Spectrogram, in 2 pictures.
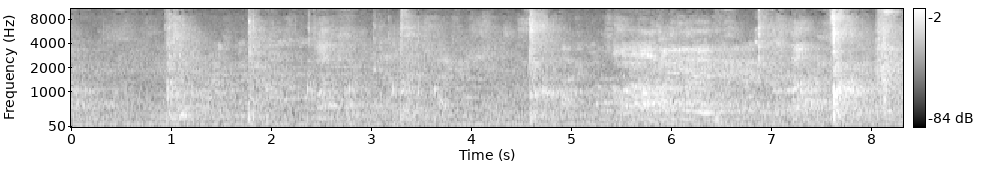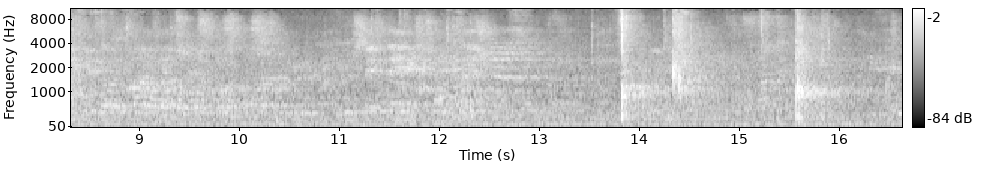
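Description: Tennis balls are struck with sharp pops that echo around a large indoor hall.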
